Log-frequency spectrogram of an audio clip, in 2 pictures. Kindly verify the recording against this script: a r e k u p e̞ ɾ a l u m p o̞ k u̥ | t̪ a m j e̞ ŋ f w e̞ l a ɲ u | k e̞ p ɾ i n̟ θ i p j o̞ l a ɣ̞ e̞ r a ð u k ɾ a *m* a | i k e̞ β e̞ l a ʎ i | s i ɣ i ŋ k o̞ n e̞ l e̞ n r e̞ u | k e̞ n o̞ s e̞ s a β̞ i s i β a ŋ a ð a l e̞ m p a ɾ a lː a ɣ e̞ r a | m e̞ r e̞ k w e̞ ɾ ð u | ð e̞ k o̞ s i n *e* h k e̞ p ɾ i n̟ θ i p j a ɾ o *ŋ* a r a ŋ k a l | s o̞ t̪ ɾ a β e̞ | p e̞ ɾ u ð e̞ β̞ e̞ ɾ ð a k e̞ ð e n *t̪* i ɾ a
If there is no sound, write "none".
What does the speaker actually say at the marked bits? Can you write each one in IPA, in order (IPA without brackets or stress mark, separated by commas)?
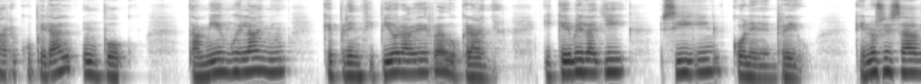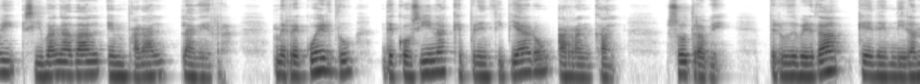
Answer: ɲ, a, ŋ, d̪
